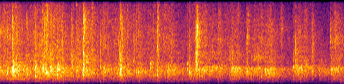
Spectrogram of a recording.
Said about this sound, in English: No, your clapping does not look like what I'm talking about.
